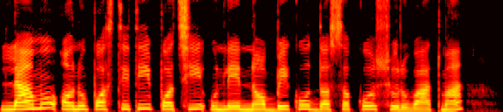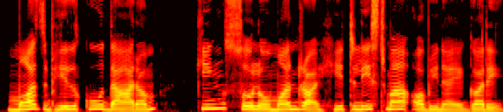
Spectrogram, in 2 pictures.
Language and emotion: Nepali, neutral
